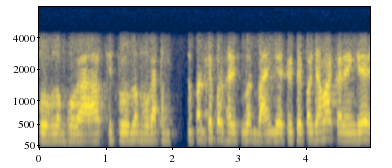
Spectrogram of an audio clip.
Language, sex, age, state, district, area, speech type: Hindi, male, 18-30, Bihar, Samastipur, urban, conversation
